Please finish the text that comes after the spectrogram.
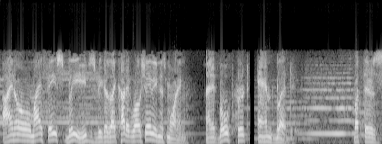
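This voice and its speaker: An older man playing a wry, theatrical host, narrating an old-time radio mystery in a deliberate manner. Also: mid-range voice, close to an everyday voice. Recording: dull old radio recording. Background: prominent music.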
